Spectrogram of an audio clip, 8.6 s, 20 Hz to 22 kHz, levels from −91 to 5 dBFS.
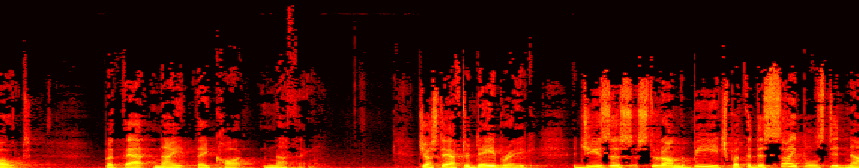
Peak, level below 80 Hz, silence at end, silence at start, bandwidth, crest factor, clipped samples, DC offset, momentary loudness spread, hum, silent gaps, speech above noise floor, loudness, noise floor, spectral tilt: -6 dBFS; -54 dBFS; 0 s; 0 s; 15 kHz; 16 dB; under 0.1%; under 0.1%; 12 LU; none; none; 34 dB; -20 LUFS; -54 dBFS; -5.5 dB/octave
